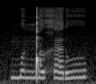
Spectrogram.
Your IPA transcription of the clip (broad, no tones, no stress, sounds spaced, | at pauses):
m ʊ ŋ͡ǃ ə x æ ɾ u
